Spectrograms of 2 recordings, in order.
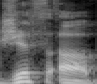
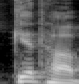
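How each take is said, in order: First: It starts with a soft G sound. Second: It starts with a hard G sound.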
